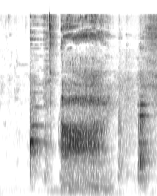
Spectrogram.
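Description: A person's loud, throaty burp, about a second long, just after a brief sharp sound.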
